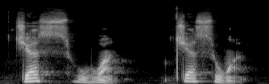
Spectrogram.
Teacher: we see the t is between consonants so it's silent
